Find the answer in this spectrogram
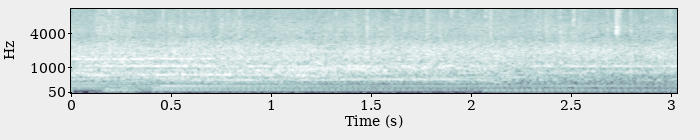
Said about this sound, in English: Okay, so you may go back to your seat. Clap for them as they go back to their seats.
